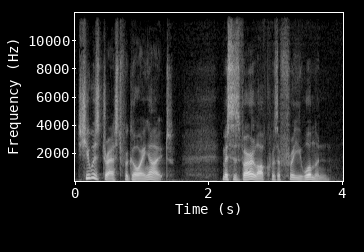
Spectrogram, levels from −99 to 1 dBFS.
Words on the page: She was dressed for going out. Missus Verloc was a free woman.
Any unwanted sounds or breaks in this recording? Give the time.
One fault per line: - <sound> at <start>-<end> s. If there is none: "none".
none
